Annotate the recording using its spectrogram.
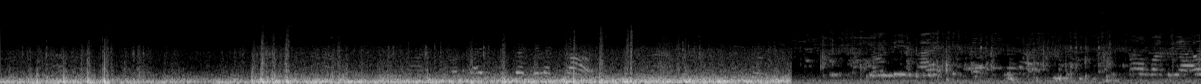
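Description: Loud low rumble and rattling knocks of a moving bus, heard from inside. The noise drops sharply about eight seconds in, and voices then come through over the quieter running of the bus.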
